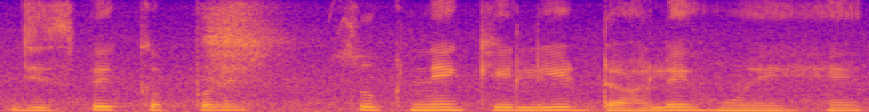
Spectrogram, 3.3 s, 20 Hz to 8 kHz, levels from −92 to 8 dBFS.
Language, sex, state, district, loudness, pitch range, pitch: Hindi, female, Punjab, Pathankot, -16 LUFS, 180-200 Hz, 190 Hz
